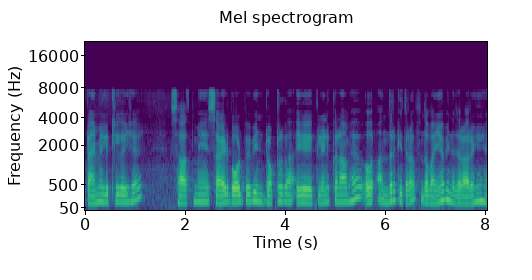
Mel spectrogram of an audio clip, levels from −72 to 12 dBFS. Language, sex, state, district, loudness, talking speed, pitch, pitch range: Hindi, male, Bihar, Gopalganj, -17 LUFS, 200 wpm, 145 Hz, 135-155 Hz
